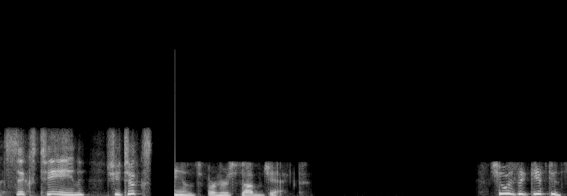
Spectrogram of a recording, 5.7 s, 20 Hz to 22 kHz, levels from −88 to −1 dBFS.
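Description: Handover gap, from 1.48 to 1.74 s, right after "she took". The call was passed from one network to another, and for about 260 ms no speech frames reached the receiver while the link was re-established. The speech fades out within a few tens of milliseconds and then there is dead silence until the new connection carries audio again, so whatever was said in that quarter-second is simply gone, not muffled or garbled.

Fallback to narrowband, from 1.74 s to the end of the clip. Before the gap the speech carries the airy top end of HD Voice, consistent with AMR-WB at a clear rate such as 12.65 kbit/s. After the handover the new link settled on an older narrowband codec, and nothing above 4 kHz survives. Sibilants lose their crispness and the voice turns duller and somewhat rough, which fits a drop to AMR-NB at a low rate around 5.9 kbit/s.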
